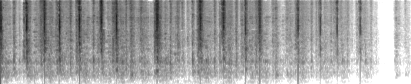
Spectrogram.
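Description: Typewriter sound effect: a rapid, irregular run of key clacks, several a second, that stops shortly before the end.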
